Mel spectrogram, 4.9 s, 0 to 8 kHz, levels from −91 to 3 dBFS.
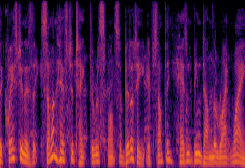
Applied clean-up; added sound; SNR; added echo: none; none; none; none.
